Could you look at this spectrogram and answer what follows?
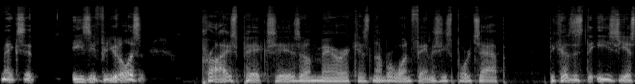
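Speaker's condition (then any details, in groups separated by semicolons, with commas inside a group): Vocal cord surgery recovery; voice still sounds bad to new listeners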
